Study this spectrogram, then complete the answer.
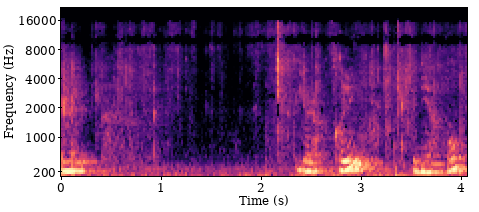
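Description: Playing cards riffle and flutter as a deck is shuffled close by.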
